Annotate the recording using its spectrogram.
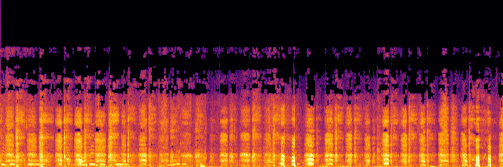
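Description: A woman's wordless excited exclamations and gasping laughter, short rising-and-falling "oh" and "wow"-like cries scattered through, with many small crackling clicks underneath.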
